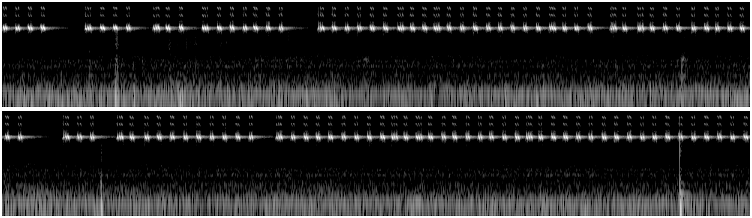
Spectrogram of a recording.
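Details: Countryside cricket producing quick, ringing chirps in runs of varying length separated by short pauses, steadying into a long unbroken series later on; faint clicks and a low hum sit underneath.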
